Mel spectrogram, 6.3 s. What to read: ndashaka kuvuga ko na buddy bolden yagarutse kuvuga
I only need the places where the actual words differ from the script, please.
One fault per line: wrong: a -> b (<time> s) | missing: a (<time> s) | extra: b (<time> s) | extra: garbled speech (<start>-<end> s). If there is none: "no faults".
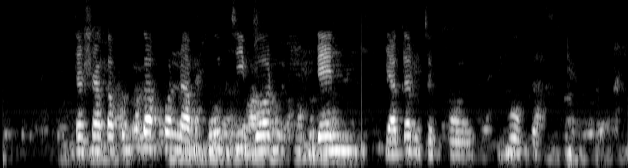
no faults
